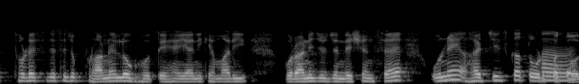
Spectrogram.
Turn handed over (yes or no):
no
